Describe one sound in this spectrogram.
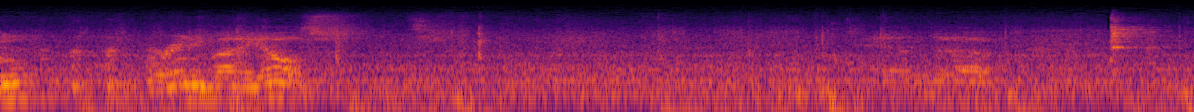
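An elderly man speaks with animation to a room, heard from a short distance.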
